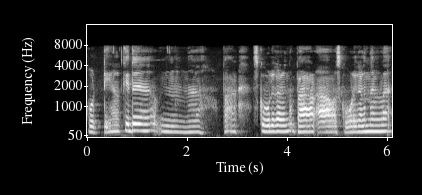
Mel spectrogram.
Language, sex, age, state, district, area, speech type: Malayalam, female, 45-60, Kerala, Wayanad, rural, spontaneous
